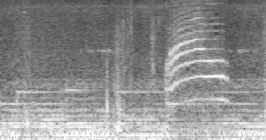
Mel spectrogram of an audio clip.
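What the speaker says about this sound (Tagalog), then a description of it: "Parang mukhang ligaw na pusa yung hawak mo." A stray cat meows loudly and close by, one drawn-out, wavering call rising from a steady background, heard alone with no talking.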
